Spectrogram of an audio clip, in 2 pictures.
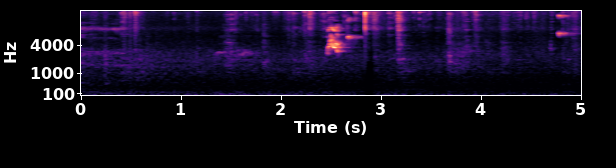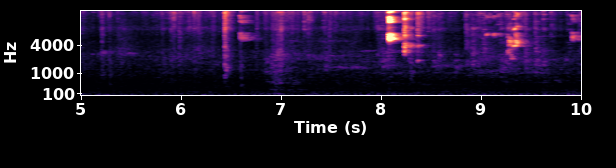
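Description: A small trapped bird giving short, high squeaky chirps a few times, the loudest about eight seconds in, among light clicks and knocks.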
